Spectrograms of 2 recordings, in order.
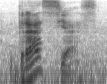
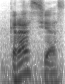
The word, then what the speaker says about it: gracias: God ah God ah now try to pronounce the whole word like that God ah yes get us yes yes got us yes if you start speeding it up once you've got it mastered slow good I see yes good ICS got us yes it actually sounds like the real word gracias gracias so work on that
